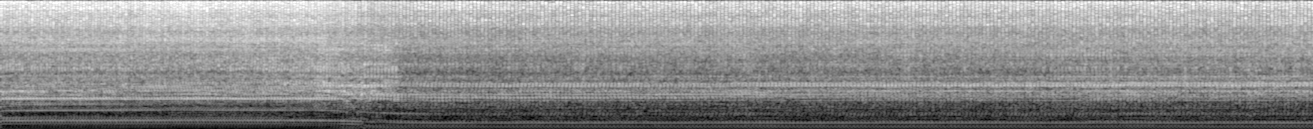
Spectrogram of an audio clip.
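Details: Briggs & Stratton mower engine that had been run with no oil. Its crankshaft was tight but freed up, it got test-run oil and ran without an air filter. Steady putter with a faint knock about three times a second.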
